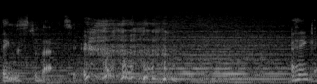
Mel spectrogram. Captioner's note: laughs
